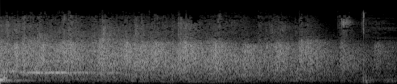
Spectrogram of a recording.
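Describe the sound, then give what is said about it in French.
Steady applause from a church audience after an announcement of a marriage, a dense wash of many hands clapping at an even, loud level throughout, easing off slightly toward the end with no voices standing out. “Il y en a quatre qui n'ont pas applaudi.”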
